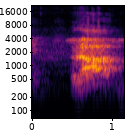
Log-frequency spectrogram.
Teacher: रा दंत मूल वर्ण है दंत मूल और मसूड़ों से इसको उच्चरित किया जाता है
